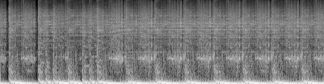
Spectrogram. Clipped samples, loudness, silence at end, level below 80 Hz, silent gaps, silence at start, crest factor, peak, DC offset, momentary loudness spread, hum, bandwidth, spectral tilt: 1%; -8 LUFS; 0 s; -8 dBFS; none; 0 s; 6 dB; 0 dBFS; 4%; 1 LU; none; over 20 kHz; -3.5 dB/octave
